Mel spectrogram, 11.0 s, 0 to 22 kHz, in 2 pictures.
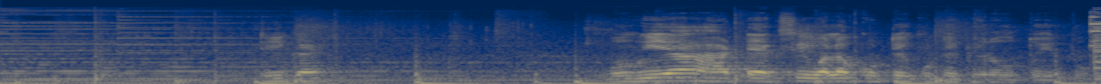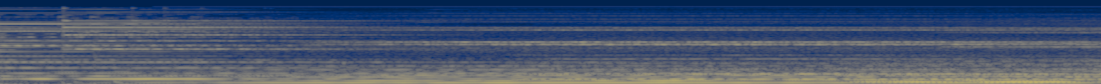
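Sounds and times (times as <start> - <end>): music of long held notes: 5.5 - 11.0
steady low drone: 6.6 - 11.0.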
